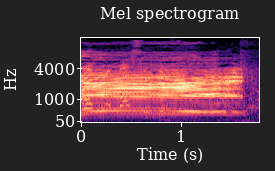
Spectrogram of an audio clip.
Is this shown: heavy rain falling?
no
